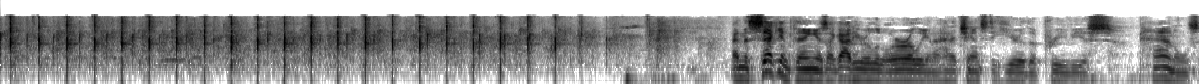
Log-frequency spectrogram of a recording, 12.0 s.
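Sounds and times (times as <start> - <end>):
audience clapping: 0.0 - 7.2
speech: 7.4 - 11.9.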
